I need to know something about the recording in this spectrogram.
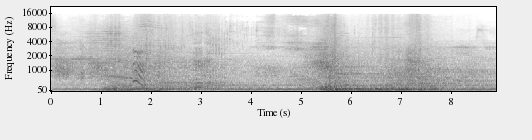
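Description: A deep magical whoosh swells and surges.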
